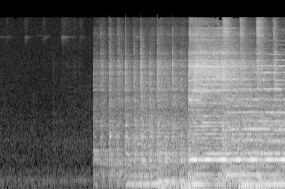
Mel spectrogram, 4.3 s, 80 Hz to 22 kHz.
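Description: A 1965 northern soul record playing on a turntable: after a moment of silence, drums and band come in suddenly about a second and a half in, and the full arrangement with cymbals reaches full level about three seconds in.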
